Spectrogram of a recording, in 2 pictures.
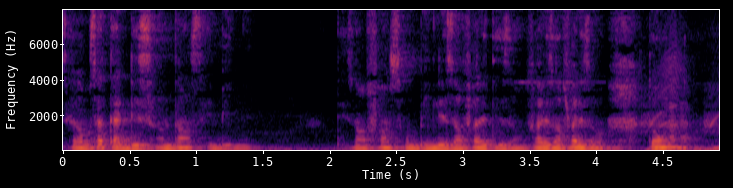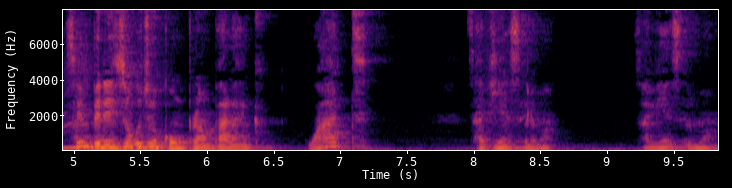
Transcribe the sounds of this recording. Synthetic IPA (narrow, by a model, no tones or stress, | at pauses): sɛkɔmsat̪ad̪esãd̪ɑ̃sɛbeni | t̪ezãfɑ̃sɔ̃benĩlezãfãd̪ət̪ezɑ̃fɑ̃lezɑ̃fɑ̃lezãfãd̥̪ɔ̃ksɛybened̪isjɔ̃kət̪ynkɔ̃pɾãpalaɛk | wat̪ | savjɛ̃sɛlmãsavjɛ̃sɛlmã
